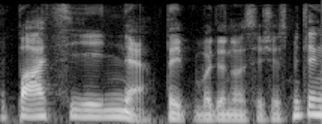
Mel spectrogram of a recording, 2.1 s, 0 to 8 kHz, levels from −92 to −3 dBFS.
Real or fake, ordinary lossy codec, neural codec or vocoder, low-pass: real; MP3, 64 kbps; none; 7.2 kHz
